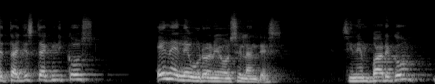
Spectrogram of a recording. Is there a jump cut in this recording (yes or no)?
yes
